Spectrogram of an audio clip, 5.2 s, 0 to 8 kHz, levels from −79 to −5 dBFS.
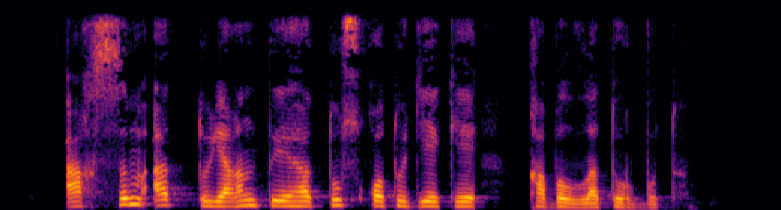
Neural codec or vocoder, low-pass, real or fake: none; 7.2 kHz; real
